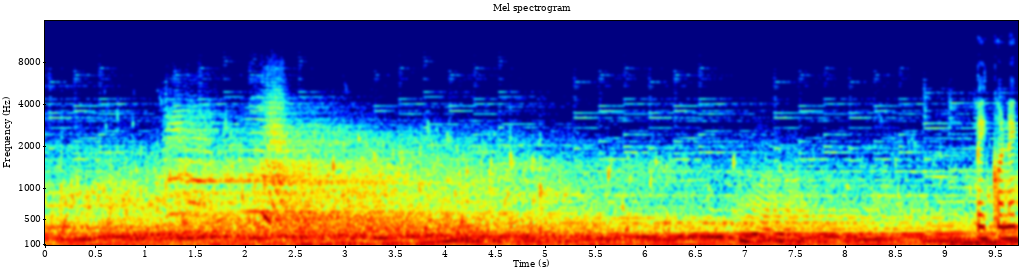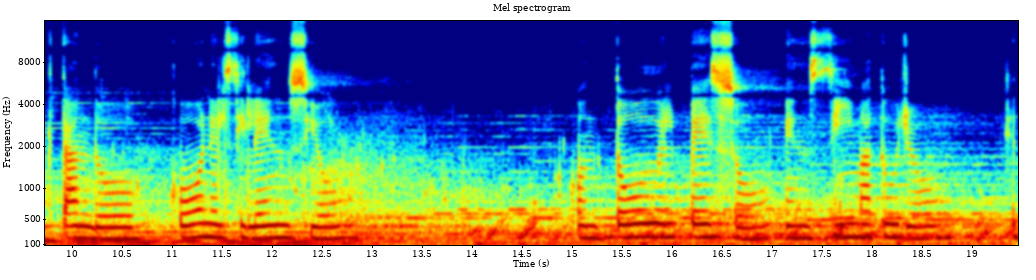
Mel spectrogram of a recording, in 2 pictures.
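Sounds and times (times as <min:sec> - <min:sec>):
faint whale-like calls and tonal cries: 0:00.0 - 0:08.8, 0:12.4 - 0:19.4
deep underwater ocean low rumble: 0:00.0 - 0:19.4
speech: 0:09.4 - 0:13.0, 0:15.1 - 0:19.4.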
